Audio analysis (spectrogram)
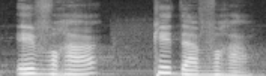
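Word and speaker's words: אברא כדברא: hébreu le voilà et on va le prononcer Evra Kedavra ce qui veut dire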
